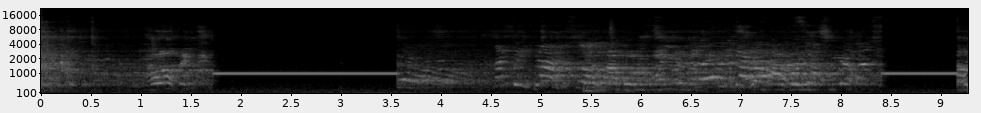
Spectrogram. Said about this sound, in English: Wait, are they bleeping out because everyone's saying, like, fucking Italian? Yeah. Interesting.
